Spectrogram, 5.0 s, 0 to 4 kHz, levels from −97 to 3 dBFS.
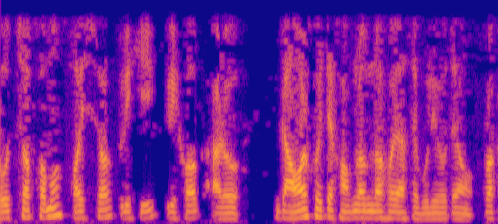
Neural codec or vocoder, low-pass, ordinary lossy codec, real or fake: none; 3.6 kHz; AAC, 32 kbps; real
